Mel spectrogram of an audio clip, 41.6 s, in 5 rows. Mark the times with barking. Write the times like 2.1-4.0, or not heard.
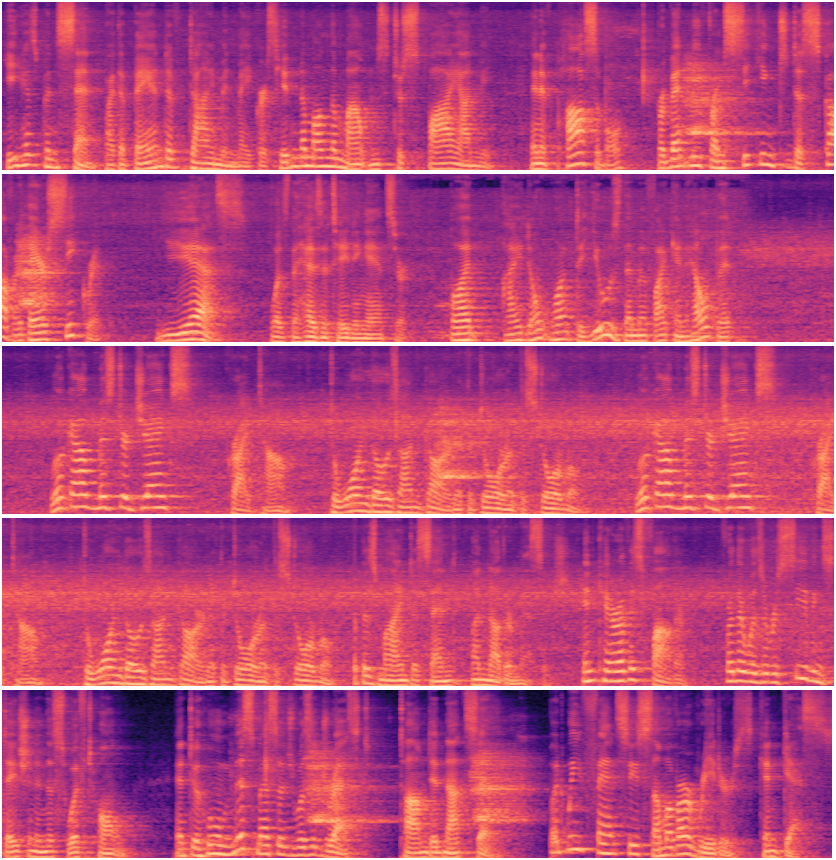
6.1-7.8, 8.4-8.9, 20.2-21.6, 35.6-37.2, 38.0-38.6.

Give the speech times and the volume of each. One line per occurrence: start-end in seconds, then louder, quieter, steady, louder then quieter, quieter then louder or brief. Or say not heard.
0.1-15.7 steady
17.1-41.5 steady.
